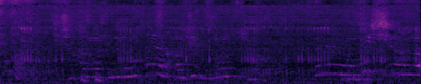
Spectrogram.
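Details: Mother cat, a stray in Istanbul, with her kittens while they nurse; low steady purring runs under a woman speaking Turkish throughout, with a few higher kitten-like squeaks.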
